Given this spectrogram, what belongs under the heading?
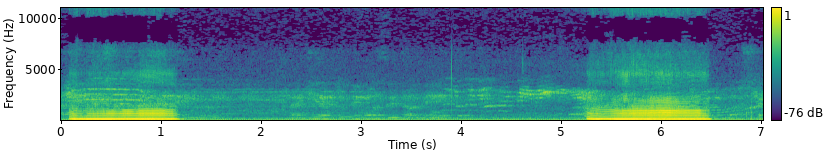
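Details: Sleeping puppy, dreaming, which happens every evening; two long, loud, tonal snores about four seconds apart with soft room noise between; snoring.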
